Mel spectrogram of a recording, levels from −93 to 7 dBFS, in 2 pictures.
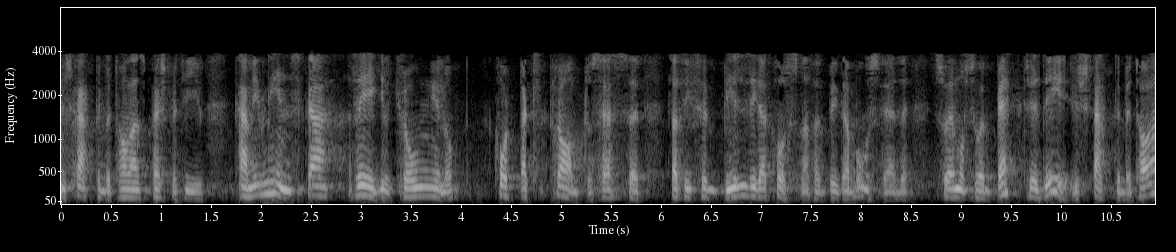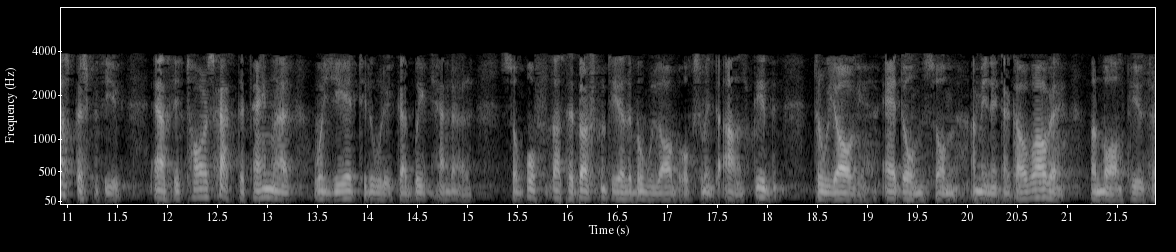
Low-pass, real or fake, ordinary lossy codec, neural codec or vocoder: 7.2 kHz; fake; AAC, 16 kbps; codec, 16 kHz, 2 kbps, FunCodec, trained on LibriTTS, 25 frames a second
